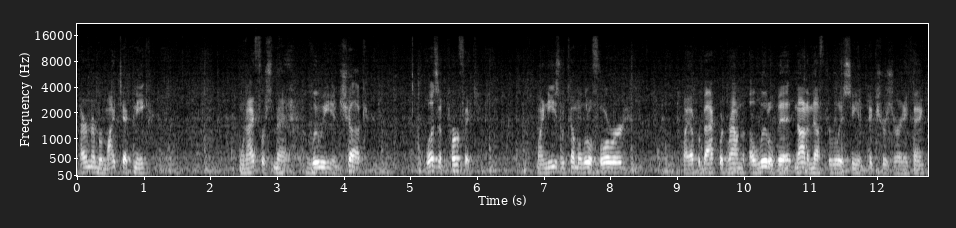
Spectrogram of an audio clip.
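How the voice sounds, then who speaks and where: A man's voice: medium pitch, fairly even intonation, normal speed, long pauses, noisy background. A man giving a casual, opinionated, off-the-cuff training monologue as a strength coach, speaking bluntly. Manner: blunt, opinionated, occasional swearing. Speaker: strength coach and former competitive lifter.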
